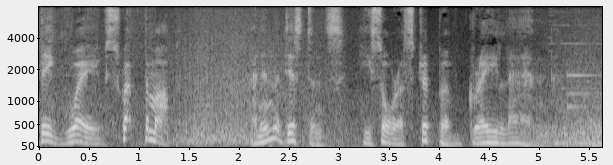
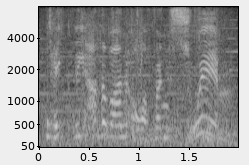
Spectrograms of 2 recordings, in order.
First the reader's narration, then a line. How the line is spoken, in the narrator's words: shouted the Doctor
